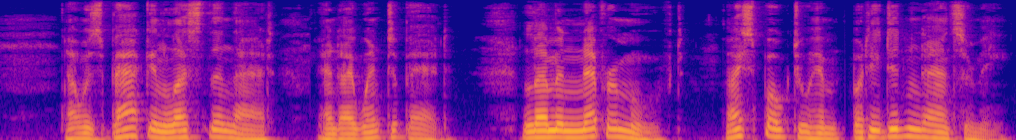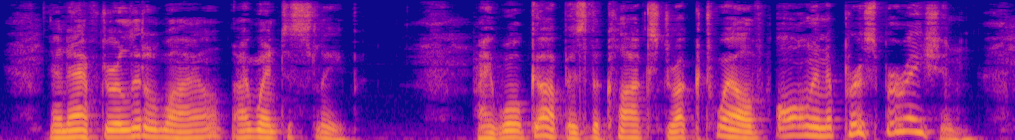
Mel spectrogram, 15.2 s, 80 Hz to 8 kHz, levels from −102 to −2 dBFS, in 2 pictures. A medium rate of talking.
Yes: average, 175 wpm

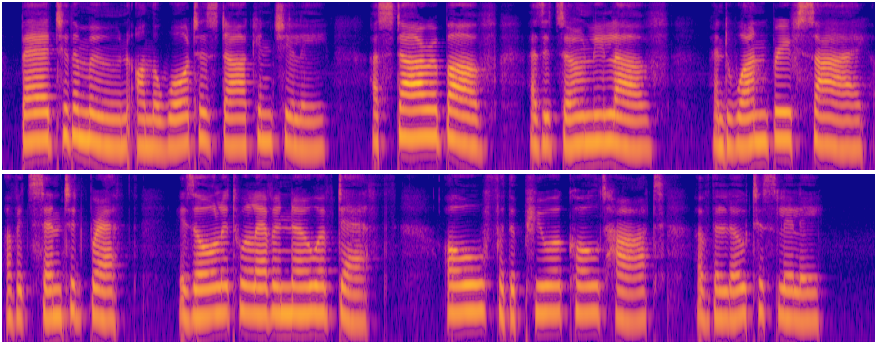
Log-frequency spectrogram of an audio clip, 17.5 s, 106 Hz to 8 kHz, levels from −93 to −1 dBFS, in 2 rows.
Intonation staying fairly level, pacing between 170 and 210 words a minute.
No: narrow, 2.2 semitones; average, 150 wpm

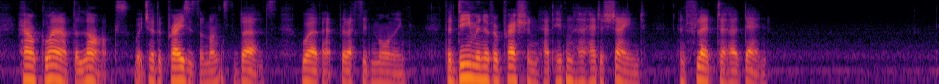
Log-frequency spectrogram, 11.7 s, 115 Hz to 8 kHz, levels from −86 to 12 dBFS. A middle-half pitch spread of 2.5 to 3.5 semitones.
Yes: average, 3.1 semitones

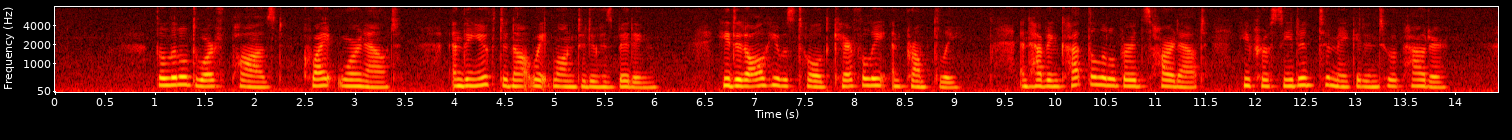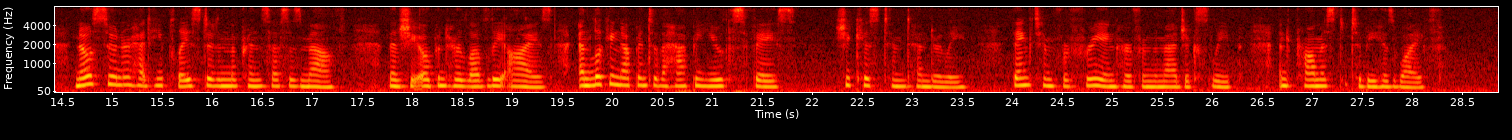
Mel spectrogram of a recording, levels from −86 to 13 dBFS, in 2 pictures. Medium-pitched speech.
No: high, 220 Hz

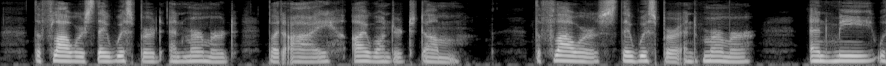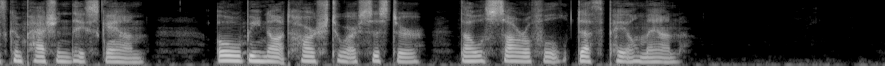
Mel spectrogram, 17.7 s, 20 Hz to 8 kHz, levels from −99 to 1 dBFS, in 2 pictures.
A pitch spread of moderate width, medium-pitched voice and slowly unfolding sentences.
No: narrow, 2.1 semitones; medium, 170 Hz; slow, 120 wpm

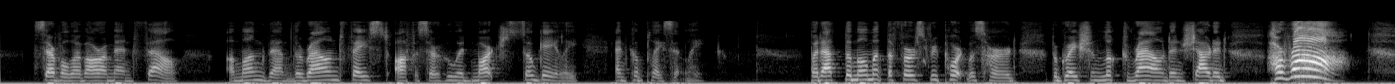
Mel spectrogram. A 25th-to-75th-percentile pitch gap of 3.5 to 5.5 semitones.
No: average, 2.9 semitones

